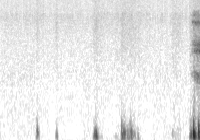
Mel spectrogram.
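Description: A near-silent pause broken by several faint, short low thumps spread through the two seconds.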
